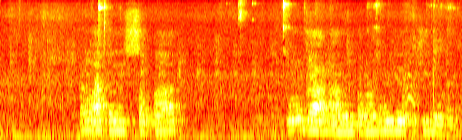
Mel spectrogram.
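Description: A woman reads out into a microphone, heard through a loudspeaker.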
